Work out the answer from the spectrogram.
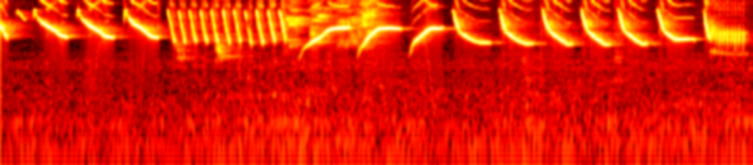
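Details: Canary song with repeated downslurred whistles, a short dense buzzy trill, rising swoops and a final harsh note, all loud and high-pitched.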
